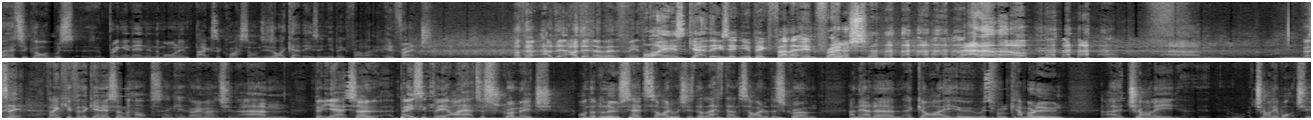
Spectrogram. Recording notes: We're coming to you live from Walkabout, Temple, in Central London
